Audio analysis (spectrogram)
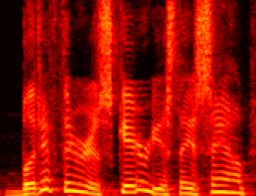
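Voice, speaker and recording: A woman playing an excitable former adventurer hosting an audio drama show, with a folksy Southern US accent and theatrical, chatty delivery. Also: on the high side, moderate pace. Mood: amused, wary.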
